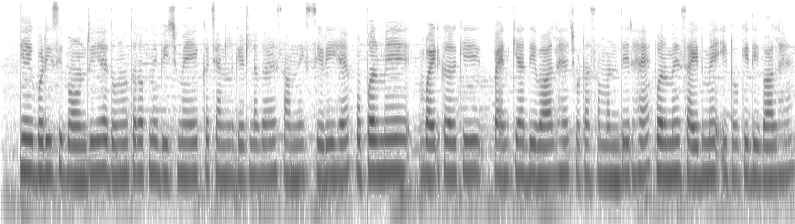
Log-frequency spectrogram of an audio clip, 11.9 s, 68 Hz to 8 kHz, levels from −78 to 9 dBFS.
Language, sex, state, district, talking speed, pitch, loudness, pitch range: Hindi, female, Uttar Pradesh, Jalaun, 205 wpm, 195 Hz, -30 LUFS, 185-200 Hz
